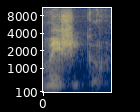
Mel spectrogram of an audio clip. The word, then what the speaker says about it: México: lo curioso es que en México escriben con x pronuncian con j tendría que decir México pero claro ellos pensaran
